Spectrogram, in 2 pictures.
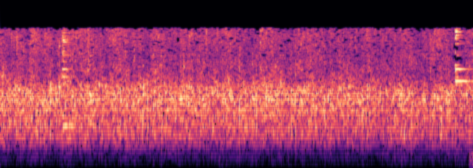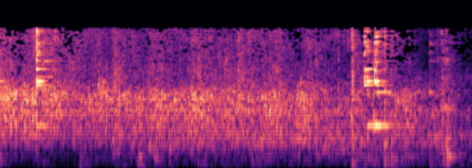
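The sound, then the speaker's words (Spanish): An audience applauds the Revolution on Ice figure skating exhibition show steadily for about seven seconds, a dense, even wash of clapping that stays loud throughout, with a few sharper individual claps standing out near the end. “De patinaje, como de una exhibición sensacional que pongo aquí y pido un aplauso para Revolution on Ice de Javier.”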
